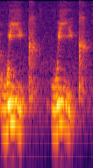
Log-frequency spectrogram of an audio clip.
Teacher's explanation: traten de pronunciarlo como una I más larga, I, como si se alargara un poco más la I.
